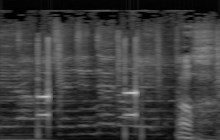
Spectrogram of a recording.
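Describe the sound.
Telephone keypad dialing tones: a few short, bright dual-pitched beeps come in separate bursts with gaps between them, while voices talk around them.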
